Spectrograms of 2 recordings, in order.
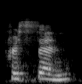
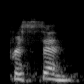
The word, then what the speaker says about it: present: As John pronounced the words present and present, okay, present is this word, present. But as he pronounced present, the verb format, the stress is at this portion. The last portion, yeah. The second verb or the second syllable. When he pronounced the noun or the adjective format, present, the stress is at the beginning.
